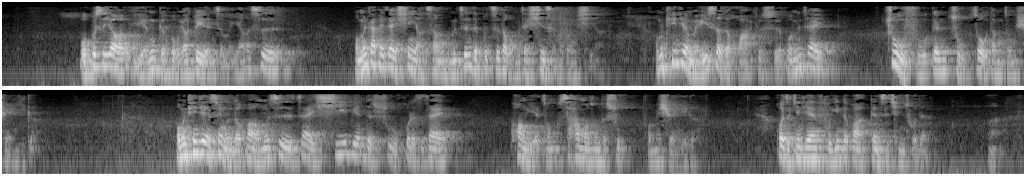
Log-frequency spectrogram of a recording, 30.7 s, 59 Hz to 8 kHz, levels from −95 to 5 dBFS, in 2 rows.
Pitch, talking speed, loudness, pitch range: 130 Hz, 215 characters per minute, -20 LUFS, 120-145 Hz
